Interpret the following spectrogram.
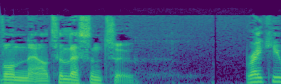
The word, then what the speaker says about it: Reiki: meaning universal life force although the proper Japanese pronunciation is raiki it has been westernized to Reiki Ray means Universal omnipresent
